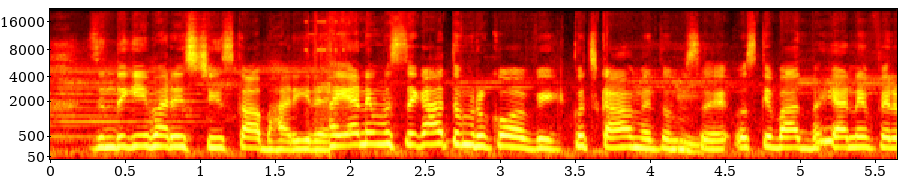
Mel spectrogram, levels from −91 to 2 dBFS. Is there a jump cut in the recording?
yes; 1 cut; at 1.9 s

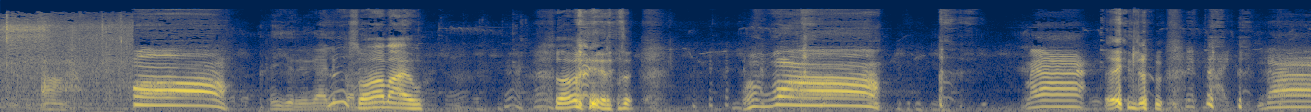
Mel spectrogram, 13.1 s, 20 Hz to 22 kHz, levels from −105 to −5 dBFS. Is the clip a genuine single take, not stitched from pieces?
yes; 0 cuts

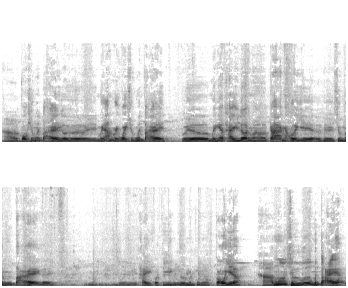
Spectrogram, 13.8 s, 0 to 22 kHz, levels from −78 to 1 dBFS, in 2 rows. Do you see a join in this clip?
yes; 1 cut; at 12.2 s

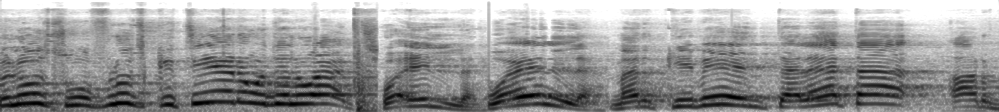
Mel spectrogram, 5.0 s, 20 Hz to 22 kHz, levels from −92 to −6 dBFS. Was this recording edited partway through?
yes; 2 cuts; at 1.9 s, 3.0 s

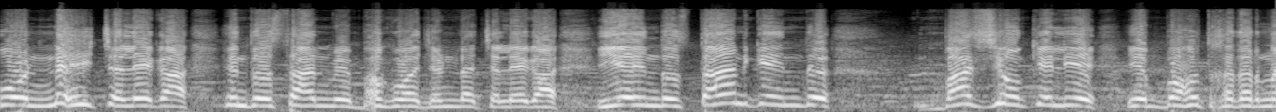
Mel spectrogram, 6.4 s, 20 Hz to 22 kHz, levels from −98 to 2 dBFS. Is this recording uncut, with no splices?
yes; 0 cuts

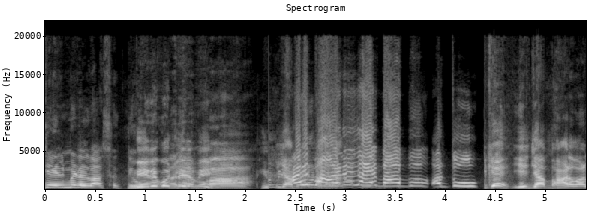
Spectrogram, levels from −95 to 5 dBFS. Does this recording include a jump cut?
yes; 2 cuts; at 2.1 s, 4.4 s

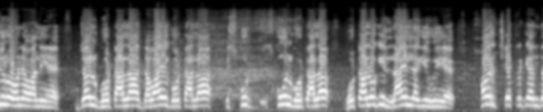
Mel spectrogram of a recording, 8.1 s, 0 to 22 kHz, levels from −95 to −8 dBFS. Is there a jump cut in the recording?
no; 0 cuts

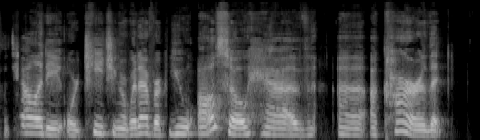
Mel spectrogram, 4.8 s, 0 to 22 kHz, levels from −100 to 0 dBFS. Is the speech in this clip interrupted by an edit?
yes; 2 cuts; at 1.7 s, 3.2 s

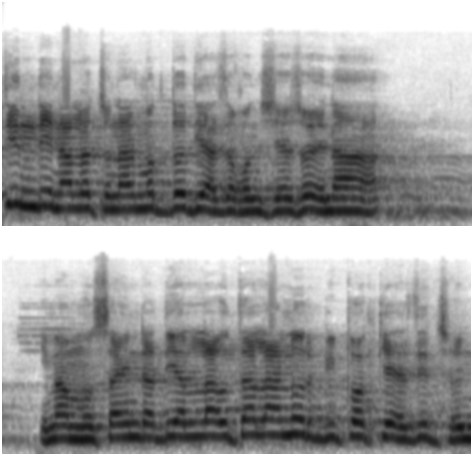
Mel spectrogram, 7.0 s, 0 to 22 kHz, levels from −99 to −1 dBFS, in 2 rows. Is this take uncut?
yes; 0 cuts

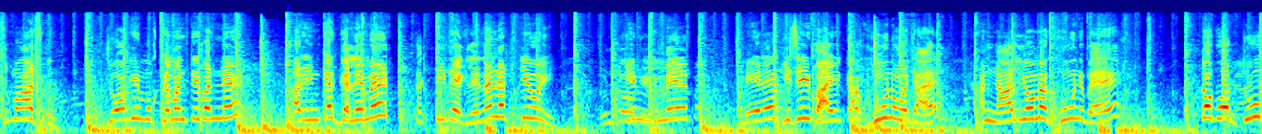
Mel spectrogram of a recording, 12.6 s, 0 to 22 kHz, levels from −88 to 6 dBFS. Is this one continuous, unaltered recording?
no; 1 cut; at 7.1 s

